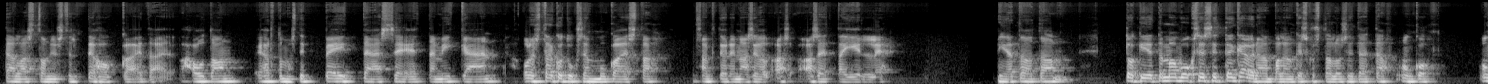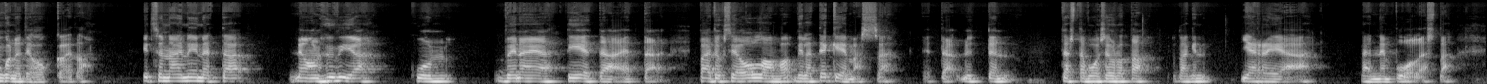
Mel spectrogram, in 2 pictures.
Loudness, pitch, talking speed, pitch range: -14 LUFS, 130 Hz, 105 wpm, 125-145 Hz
